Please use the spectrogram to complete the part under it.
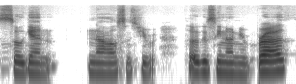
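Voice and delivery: normal talking voice

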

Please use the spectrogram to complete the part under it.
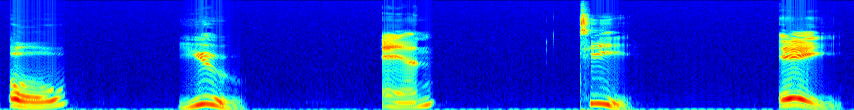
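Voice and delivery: normal talking voice

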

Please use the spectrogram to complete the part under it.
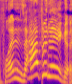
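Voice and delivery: very high, laughing disbelief; baffled outburst. Real, not acted. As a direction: burst out in a high, bewildered cry. Host laughs, baffled by clip.

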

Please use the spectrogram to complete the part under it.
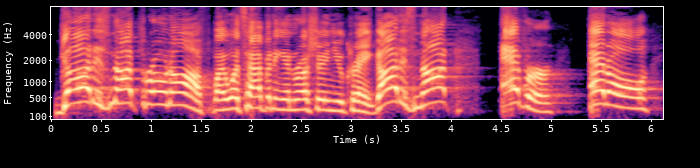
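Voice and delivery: high, slow, drawn-out proclamation; emphatic preaching. Real, not acted. Preacher assures church God is never thrown off, impassioned proclamation.

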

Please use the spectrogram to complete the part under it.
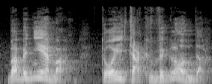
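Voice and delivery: put-on high, loud hearty old sailor's voice; a rough old skipper warming to his guest; gruff old captain. (serdeczny, szorstki głos starego kapitana)

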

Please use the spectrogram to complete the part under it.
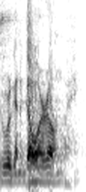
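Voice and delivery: a hint of a defiant people, low and soft; voiced Israel's defiance. Preacher voicing Israel defying God, lightly mocking. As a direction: lightly mimic stubborn rebels going their own way.

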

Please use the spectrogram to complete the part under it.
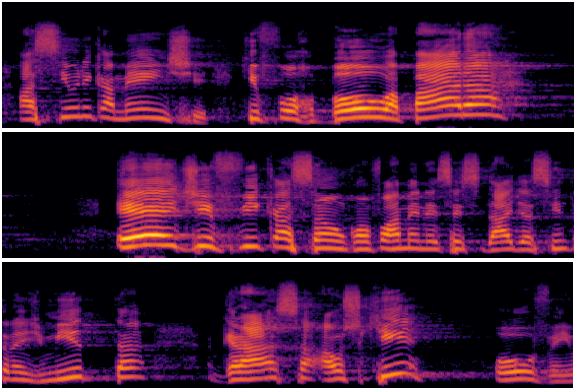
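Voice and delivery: slow, loud, drawn-out scripture reading; preached scripture reading. Acted. Pastor proclaiming the verse to the church, slow and loud. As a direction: proclaim each word to the congregation.

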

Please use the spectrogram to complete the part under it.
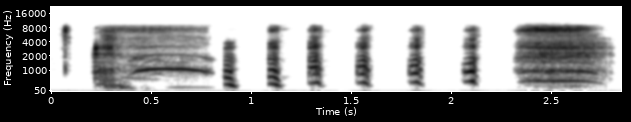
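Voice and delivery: long, high-pitched laugh; delighted laugh. Real, not acted. Host reacts to guest's ember metaphor, delighted high laugh.

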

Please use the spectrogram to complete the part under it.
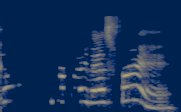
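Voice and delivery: high, gushing mock best-friend voice; mock a tipsy coworker warming up; gushy tipsy coworker. Imitating coworkers after drinks at happy hour, gushy.

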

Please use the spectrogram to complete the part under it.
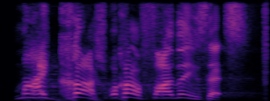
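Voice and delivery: high, loud, indignant outburst; outraged exclamation. Real, not acted. Pastor protests the father's advice, loud and high. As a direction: cry out in disbelief.

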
